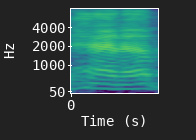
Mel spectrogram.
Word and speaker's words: Chana: of my conversation with hannah by the way her name is spelled c-h-a-n-a-m for anyone that's listening the c is silent um yes but i'll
